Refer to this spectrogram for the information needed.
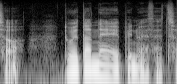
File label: "neb", Welsh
